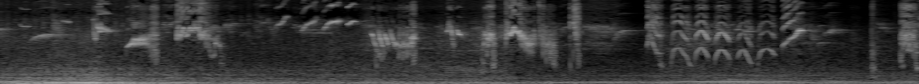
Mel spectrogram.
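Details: A young black-winged myna, kept as a tutor and lure for training birds, delivers harsh squawks and mixed whistles, then a quick series of repeated looping whistled notes; low hum underneath.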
